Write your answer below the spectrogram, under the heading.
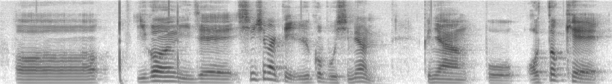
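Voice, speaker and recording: The room's echo is audible as this man talks at a medium pitch. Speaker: physics tutor. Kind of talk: lecture.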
